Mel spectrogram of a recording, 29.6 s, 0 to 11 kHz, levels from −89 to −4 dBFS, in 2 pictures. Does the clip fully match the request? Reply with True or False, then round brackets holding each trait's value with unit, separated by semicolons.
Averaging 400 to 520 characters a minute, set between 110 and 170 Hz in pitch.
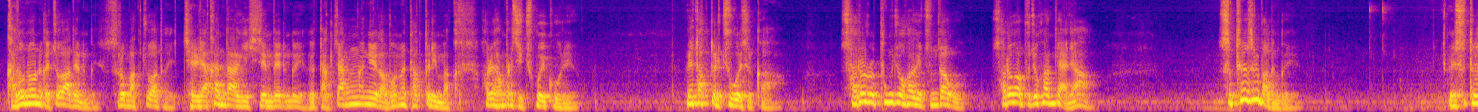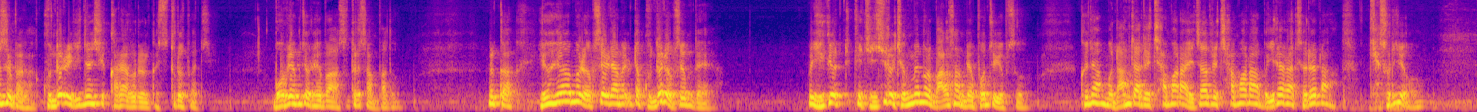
True (420 characters per minute; 135 Hz)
